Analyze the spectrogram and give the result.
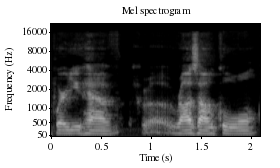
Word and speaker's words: Ra's al Ghul: Ra's al Ghul. – I agree totally. – And if we're basing it on an Arabic character, Ra's is the more traditional Arabic pronunciation from my experience.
